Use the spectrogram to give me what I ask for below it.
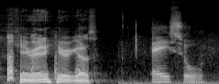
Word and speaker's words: IJssel: The river is spelled IJSSEL. Do you want to hear how it's pronounced by an official Dutch? Sure. Yeah. Okay, ready? Here it goes. Aesel. Aesel.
